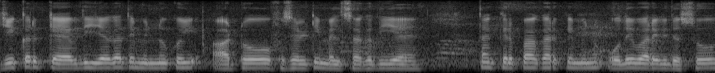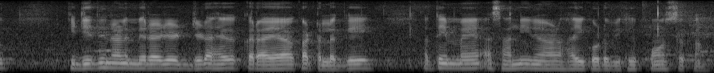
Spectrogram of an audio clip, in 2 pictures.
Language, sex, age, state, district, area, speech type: Punjabi, male, 30-45, Punjab, Mohali, urban, spontaneous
